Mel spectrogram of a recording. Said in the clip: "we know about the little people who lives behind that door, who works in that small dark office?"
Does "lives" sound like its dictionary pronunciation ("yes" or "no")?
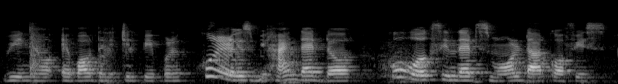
no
